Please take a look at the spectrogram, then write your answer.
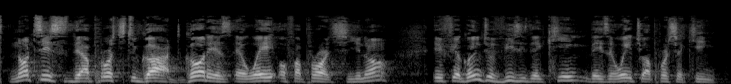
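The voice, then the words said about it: Speaks with a noticeable accent. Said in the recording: “Forgive my accent”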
